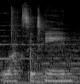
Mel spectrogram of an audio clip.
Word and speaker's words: L'Occitane: So in the other time I filmed this, I looked up how to pronounce this and I found a cute video from them, L'Occitane.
